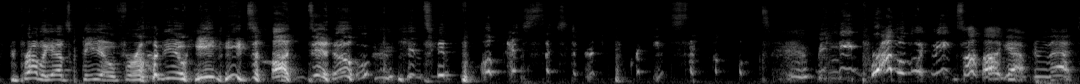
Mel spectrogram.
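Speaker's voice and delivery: high, loud laughter through the words; real helpless laughing, voice squealing upward; cracking up. Real, not acted. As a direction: lose it laughing while getting the line out. Cracks up at own dark joke.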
